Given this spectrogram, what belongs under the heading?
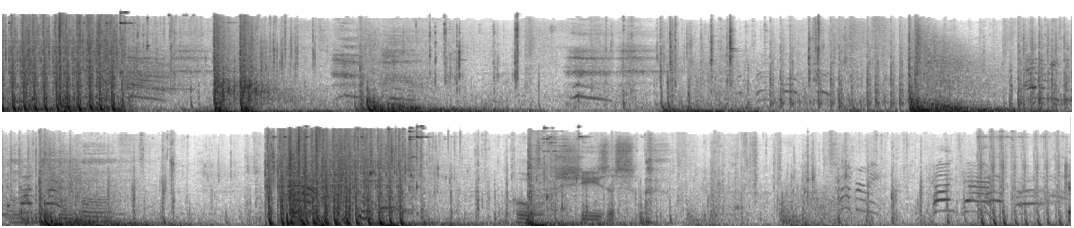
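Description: Heavy gunfire from Call of Duty: WWII multiplayer, including a trench gun, rattles almost continuously as loud bursts and rapid shots come in waves, with people talking over the chaotic firefight.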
